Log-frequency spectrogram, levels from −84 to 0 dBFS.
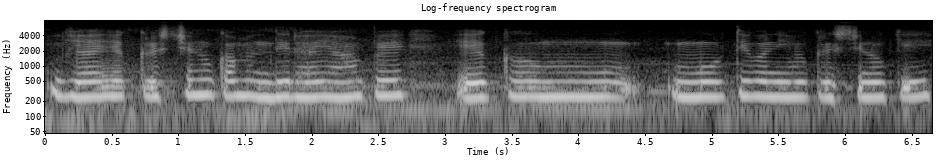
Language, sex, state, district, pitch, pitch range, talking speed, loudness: Hindi, female, Jharkhand, Jamtara, 245 Hz, 240-255 Hz, 145 wpm, -24 LUFS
